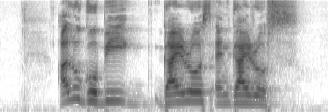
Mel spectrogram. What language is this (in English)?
English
